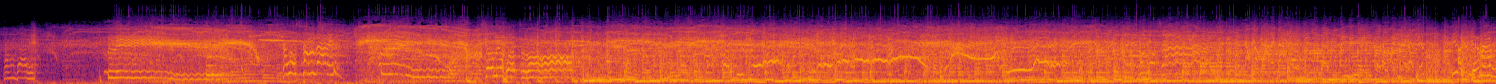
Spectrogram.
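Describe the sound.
A dense wall of high-pitched screaming from a crowd of female fans at a concert fills the whole stretch, loud and continuous, with a singing voice and music struggling to come through underneath.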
